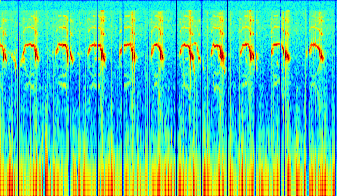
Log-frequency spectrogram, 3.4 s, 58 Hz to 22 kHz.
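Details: Booted eagle at its nest in 2023, filmed by a live wildlife nest camera as the mother feeds a chick. About ten high, arched whistled notes repeat steadily, roughly three per second, over low background rumble.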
